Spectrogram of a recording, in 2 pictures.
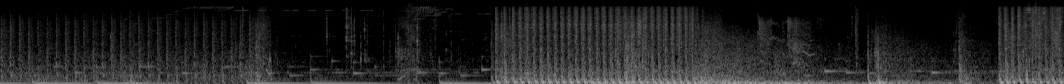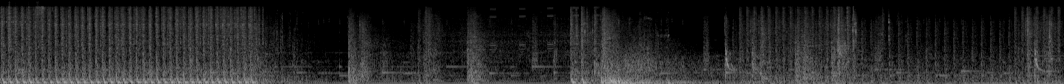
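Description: Sniper turrets in the video game The Division 2 fire heavy gunshots in loud, dense bursts, with shorter pauses between volleys and a rapid barrage of shots through the middle.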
